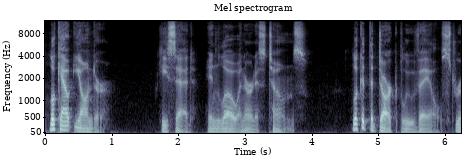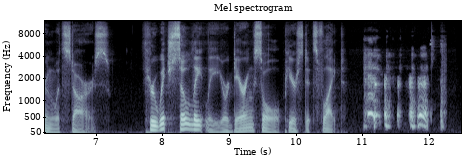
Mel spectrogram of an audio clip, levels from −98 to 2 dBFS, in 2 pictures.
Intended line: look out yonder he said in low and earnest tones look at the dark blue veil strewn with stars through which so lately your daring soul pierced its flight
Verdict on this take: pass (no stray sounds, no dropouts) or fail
fail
